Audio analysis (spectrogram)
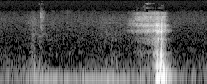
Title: Tibetan Mastiff Sleeping Snoring #tibetanmastiffpuppies #puppy #amsr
